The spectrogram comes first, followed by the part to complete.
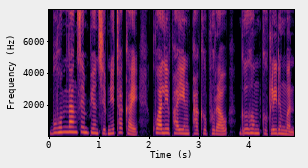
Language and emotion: Bodo, neutral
